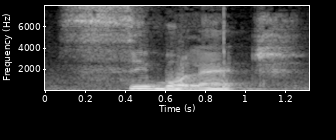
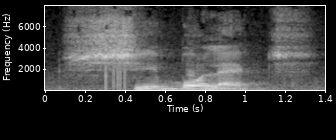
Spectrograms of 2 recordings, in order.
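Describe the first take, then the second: First: The word begins with an s sound. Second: The word begins with an sh sound. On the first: The speaker is from the enemy tribe. The speaker calls it wrong. "com som de S" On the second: The speaker is not from the enemy tribe. The speaker calls it right. "Quem pronunciasse corretamente"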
